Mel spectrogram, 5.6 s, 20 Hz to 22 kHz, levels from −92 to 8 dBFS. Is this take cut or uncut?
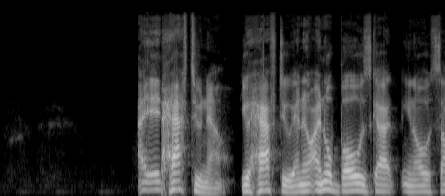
cut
